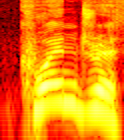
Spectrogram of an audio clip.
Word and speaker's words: Quendrith: so your name then quendreth have i got the pronunciation correct it sounds like a welsh name to me yes you're absolutely right so my mother spent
